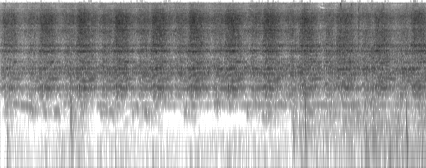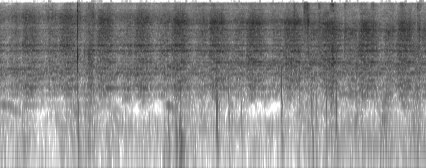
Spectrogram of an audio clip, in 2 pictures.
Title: Noisy Wobbly ceiling fan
